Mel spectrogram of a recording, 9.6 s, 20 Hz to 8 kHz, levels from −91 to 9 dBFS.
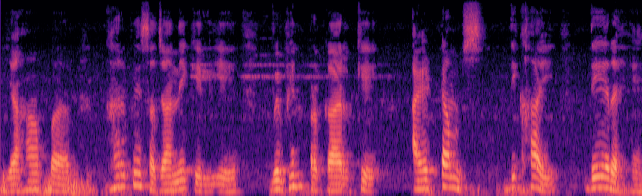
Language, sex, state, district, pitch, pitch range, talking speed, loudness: Hindi, male, Rajasthan, Bikaner, 120 Hz, 105-140 Hz, 95 wpm, -18 LUFS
